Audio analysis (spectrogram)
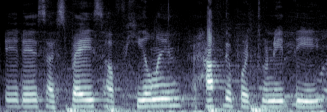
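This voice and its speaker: Low-voiced woman performer, reverberant. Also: flat delivery, normal speed, mellow. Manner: searching, hesitant with fillers. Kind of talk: documentary interview. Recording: reverberant with faint music.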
